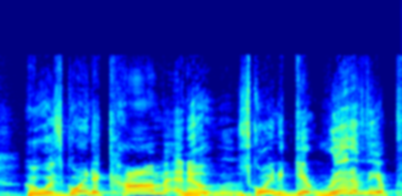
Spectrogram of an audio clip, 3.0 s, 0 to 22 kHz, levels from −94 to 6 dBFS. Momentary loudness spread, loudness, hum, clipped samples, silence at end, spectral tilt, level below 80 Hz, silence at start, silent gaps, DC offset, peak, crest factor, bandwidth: 3 LU; -21 LUFS; none; under 0.1%; 0 s; -5 dB/octave; -70 dBFS; 0.05 s; none; under 0.1%; -6 dBFS; 16 dB; 15.5 kHz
